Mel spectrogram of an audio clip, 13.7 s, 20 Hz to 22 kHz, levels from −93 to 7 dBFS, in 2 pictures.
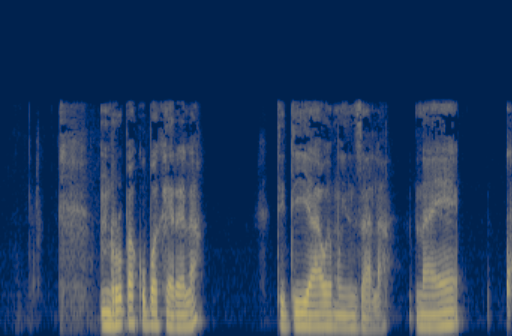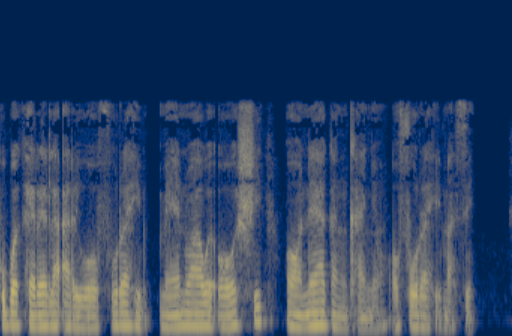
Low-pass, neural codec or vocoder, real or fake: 7.2 kHz; none; real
